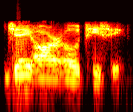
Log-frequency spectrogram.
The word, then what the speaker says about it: JROTC: So JROTC, am I saying that right? Or is it JRROTC? – JROTC.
